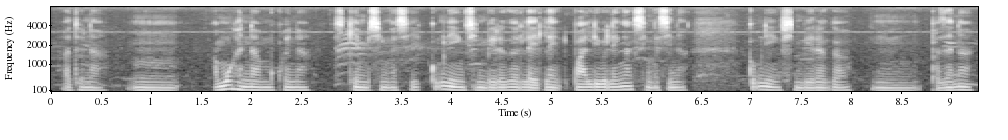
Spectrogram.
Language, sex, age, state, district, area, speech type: Manipuri, male, 18-30, Manipur, Chandel, rural, spontaneous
